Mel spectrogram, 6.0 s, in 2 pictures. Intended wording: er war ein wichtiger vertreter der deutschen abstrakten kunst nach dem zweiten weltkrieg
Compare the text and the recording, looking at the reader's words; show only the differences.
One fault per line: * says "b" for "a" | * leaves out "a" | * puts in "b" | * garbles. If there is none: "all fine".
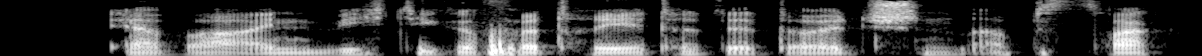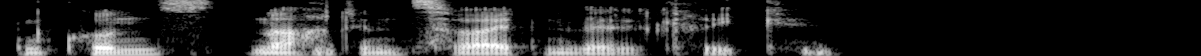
all fine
